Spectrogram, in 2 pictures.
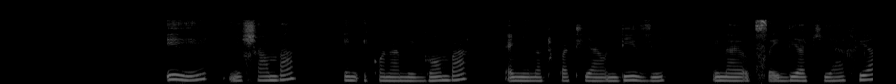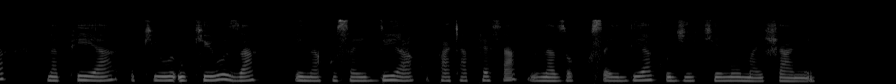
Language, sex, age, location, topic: Swahili, female, 25-35, Kisumu, agriculture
